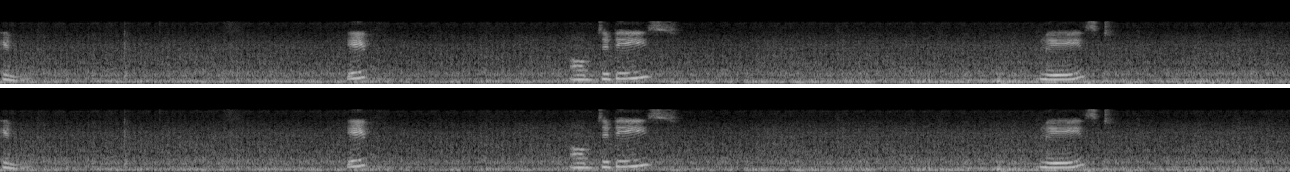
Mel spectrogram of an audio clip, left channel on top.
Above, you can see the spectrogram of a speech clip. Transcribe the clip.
if object is placed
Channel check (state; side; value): identical; both; correlation 1.00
